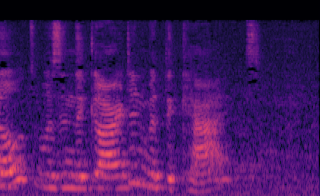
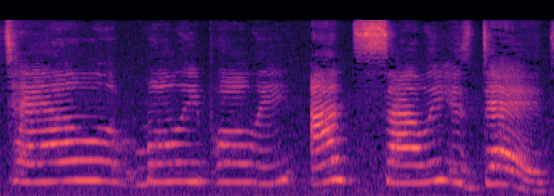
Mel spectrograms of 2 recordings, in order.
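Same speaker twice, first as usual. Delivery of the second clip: slow, high, eerie cat voice; eerie talking cat; 5 semitones higher, slower than usual. Acted. Storyteller voicing the talking cat to grandfather, slow and eerie. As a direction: draw it out like a ghostly cat.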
